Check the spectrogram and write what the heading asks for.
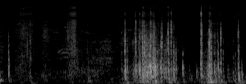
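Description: Leaves and twigs of a fruit-laden citrus tree rustling and crackling as branches are handled, with a louder rustle a little past halfway.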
